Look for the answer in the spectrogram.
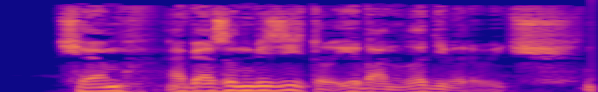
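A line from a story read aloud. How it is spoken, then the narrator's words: Tense nobleman's question. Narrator (Russian): напряженным голосом спросил дворянин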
